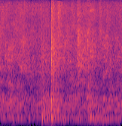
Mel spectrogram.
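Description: Indistinct voices murmuring in a room, with two short knocks in quick succession about a second in.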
